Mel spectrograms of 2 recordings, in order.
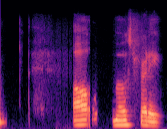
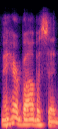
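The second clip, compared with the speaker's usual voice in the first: guided meditation; 2 semitones lower, 3 dB quieter than usual. Real, not acted. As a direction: ease listeners gently into stillness, leaving space between phrases.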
